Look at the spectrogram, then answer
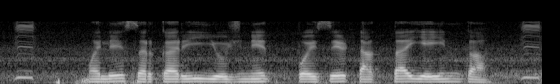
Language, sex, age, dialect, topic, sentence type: Marathi, male, 18-24, Varhadi, banking, question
